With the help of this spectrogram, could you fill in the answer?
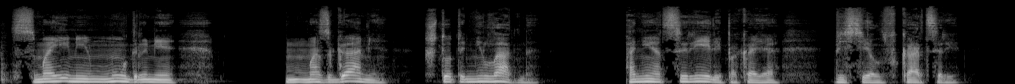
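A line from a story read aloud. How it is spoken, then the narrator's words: Sad whisper. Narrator (Russian): Страшила грустно прошептал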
